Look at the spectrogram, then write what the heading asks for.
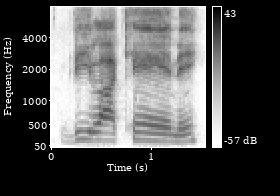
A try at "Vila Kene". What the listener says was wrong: You drop the nasal. You dropping the nasal. Vila Kene. Vila Kene.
